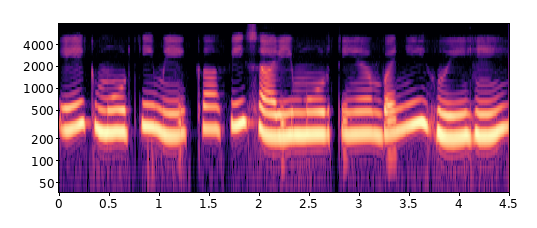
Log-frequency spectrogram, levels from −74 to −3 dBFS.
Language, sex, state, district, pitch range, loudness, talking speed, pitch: Hindi, female, Madhya Pradesh, Bhopal, 230-280 Hz, -11 LUFS, 120 wpm, 250 Hz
